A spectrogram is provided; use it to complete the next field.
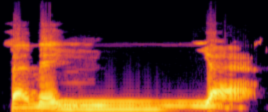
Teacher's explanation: tengah lidah dengan ke langit-langit di atasnya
